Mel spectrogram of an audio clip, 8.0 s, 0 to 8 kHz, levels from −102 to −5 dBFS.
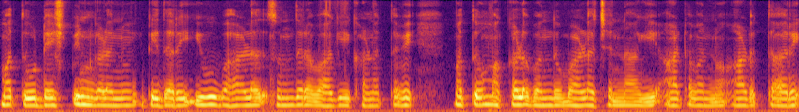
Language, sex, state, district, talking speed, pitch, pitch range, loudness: Kannada, female, Karnataka, Chamarajanagar, 120 wpm, 190 Hz, 175-200 Hz, -16 LUFS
